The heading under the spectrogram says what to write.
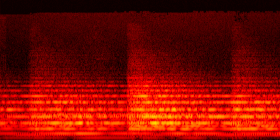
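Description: church bells ringing

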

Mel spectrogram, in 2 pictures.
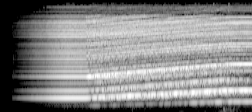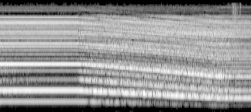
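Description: civil defense warning siren

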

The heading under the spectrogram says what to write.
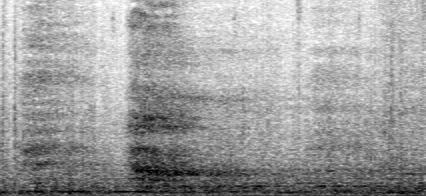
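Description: heavy panting breaths

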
